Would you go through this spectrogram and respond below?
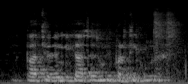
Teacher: En este ejemplo también se observa una reducción de la intensidad, volumen bajo de voz, tono monótono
